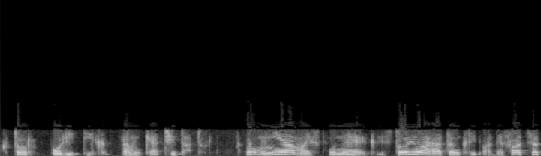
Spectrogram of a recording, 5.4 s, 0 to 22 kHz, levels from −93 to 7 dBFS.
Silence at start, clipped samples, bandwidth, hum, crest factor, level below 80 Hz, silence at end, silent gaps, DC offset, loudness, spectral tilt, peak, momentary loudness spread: 0.05 s; under 0.1%; 4 kHz; none; 14 dB; -60 dBFS; 0 s; none; under 0.1%; -21 LUFS; -3 dB/octave; -6 dBFS; 11 LU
